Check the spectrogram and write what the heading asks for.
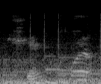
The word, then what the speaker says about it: Sinclair: Oh, Sinclair. That's my name. Or Shinclair. I just uh Korean pronunciation whatever.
